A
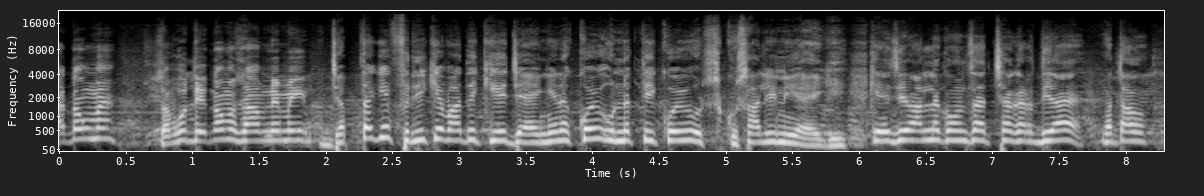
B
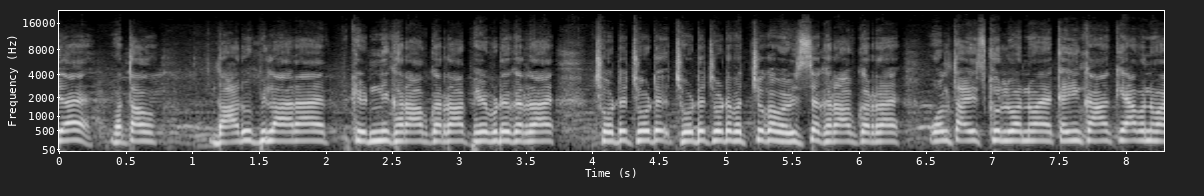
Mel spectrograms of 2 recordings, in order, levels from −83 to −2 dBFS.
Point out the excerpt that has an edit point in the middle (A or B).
A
